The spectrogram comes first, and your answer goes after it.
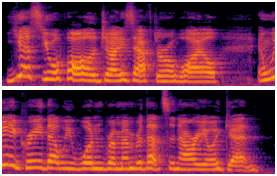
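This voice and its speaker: Actress for bitter, hurt young woman, high-pitched, emotional audio drama monologue, confrontational and accusing. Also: expressive, brisk. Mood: hurt, resentful. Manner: emotional, accusatory, pointed rhetorical questions. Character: hurt, resentful young woman confronting her longtime roommate.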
